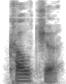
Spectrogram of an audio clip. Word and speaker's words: culture: The first U is pronounced like the U in but, and the last syllable is pronounced ch.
